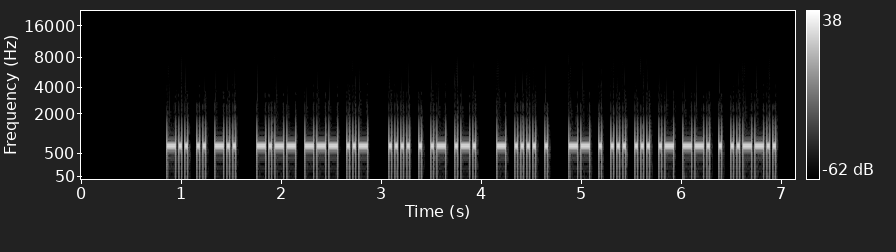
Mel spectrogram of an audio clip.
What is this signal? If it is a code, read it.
Morse code, heard as a keyed tone, about 40 wpm, 700 Hz. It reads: DID YOU HEAR THE MESSAGE?
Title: Sentences from Top 1100 Words 40wpm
